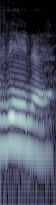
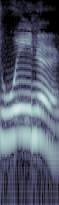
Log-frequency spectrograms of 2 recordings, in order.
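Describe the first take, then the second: First: The word begins with a German V sound. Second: The word begins with an English W sound. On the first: The speaker calls it wrong. "not Wiener. ... stop pronouncing their W's like V's" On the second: The speaker calls it right. "It's Wiener"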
